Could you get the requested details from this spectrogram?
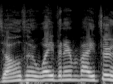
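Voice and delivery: high, rushed excited exclamation. Retold or imitated. Travelers watching cars get waved through the border, excited. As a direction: blurt it out fast and high in mock excitement. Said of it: "they get so excited".

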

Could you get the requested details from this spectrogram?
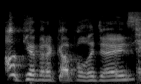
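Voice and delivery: a hint of lofty aloofness; lightly voiced airy celebrity; smug diva. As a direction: brush it off like a famous star. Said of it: "and I'm like".

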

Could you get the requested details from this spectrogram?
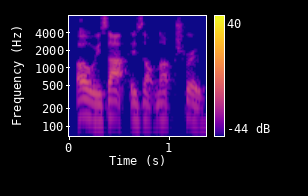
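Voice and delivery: ordinary talk, nothing marked

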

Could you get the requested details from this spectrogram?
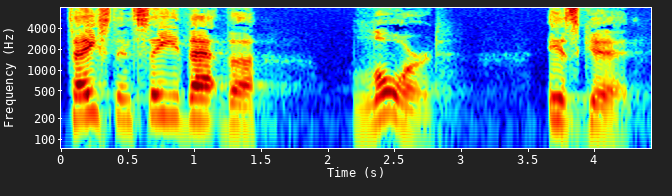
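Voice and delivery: "Lord" set apart by pauses, low; slow down and isolate "Lord"; measured, with a low, weighty "Lord"; stress on LORD. Shown as a demonstration. Corrected verse after long pause.

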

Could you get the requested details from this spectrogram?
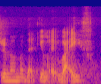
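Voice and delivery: fast, breathy secret whisper; quick whispered aside. Real, not acted. Whispered aside repeating the line.

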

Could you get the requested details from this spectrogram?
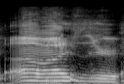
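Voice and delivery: high, loud wheezing laughter; laughing hysterically. Real, not acted. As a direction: crack up, barely able to speak. Laughing fit.

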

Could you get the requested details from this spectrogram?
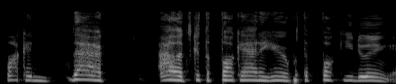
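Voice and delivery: half-volume high mock shriek; mock screaming. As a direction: imitate her scream in a high, held-back voice. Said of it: "she starts screaming".

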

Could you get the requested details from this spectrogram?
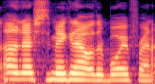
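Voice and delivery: ordinary delivery

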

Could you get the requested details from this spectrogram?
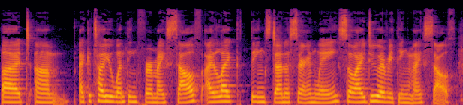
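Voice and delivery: ordinary talk

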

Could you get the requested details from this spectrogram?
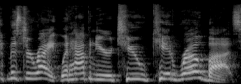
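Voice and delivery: high-pitched, urgent demand. A narrator's reading. Studio engineer running in to Mister Wright, demanding. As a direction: press for an answer, voice way up. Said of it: "he demanded".

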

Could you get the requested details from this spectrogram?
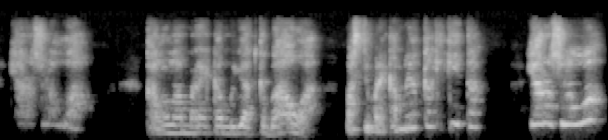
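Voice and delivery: high, worried companion's plea; anxious Abu Bakar. Acted. Abu Bakar warning the Prophet about the enemies, high worried voice. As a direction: whisper the fear of being found, pitched high.

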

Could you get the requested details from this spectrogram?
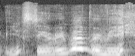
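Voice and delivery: delighted self-quote breaking into laughter; pleased laughing. Retold or imitated. Realtor touched that old clients still call her, laughing. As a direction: say it through a rising laugh.

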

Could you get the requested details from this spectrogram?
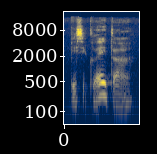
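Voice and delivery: ordinary delivery

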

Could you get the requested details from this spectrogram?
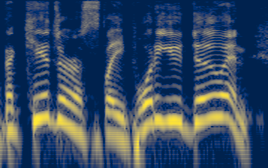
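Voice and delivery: high-pitched, alarmed imitation of his wife; wife freaking out. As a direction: play the startled wife, voice jumping up high. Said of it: "She's like".

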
